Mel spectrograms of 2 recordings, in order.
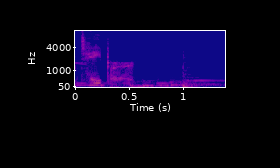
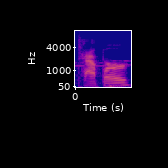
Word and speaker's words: taper: sitting next to a taper by the way can i say i lost my mind over raw boo not knowing what a taper wasn't pronouncing it like tapper i i thought that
